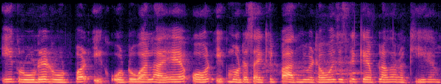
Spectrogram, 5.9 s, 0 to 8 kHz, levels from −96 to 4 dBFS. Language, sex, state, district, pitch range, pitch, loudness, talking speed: Hindi, female, Chhattisgarh, Raipur, 220-230 Hz, 225 Hz, -16 LUFS, 215 wpm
